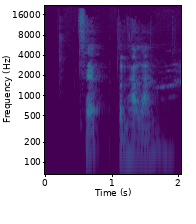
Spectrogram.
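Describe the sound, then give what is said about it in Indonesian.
A pet cat cries out twice, a short meow followed by a longer, drawn-out wailing meow, fairly loud with no talking over it. “Saya punya kucing dia bising. You boleh dengar? Ya, boleh dengar. Dia macam nangis.”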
